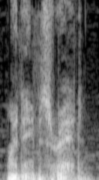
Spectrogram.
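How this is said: It is said in a put-on mystical voice.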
